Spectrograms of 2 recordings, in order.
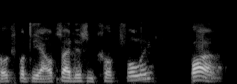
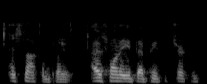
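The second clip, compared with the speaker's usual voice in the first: mouth full; 8 dB quieter, faster than usual. Real, not acted. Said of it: "you'll probably hear me eating this entire time".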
